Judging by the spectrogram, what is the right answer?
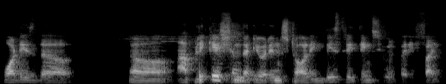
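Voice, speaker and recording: Bright-voiced man, teaching. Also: low-pitched, brisk, poor audio. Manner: addresses learners as sir, checks with short tag questions. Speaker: instructor. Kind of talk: live online technical lesson, informal and interactive. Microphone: video call microphone.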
